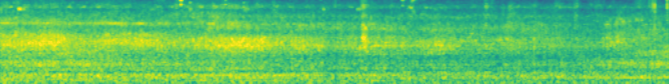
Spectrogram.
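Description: Helicopter flying overhead, a steady broadband rotor and engine roar that stays loud and constant throughout, with no talking.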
